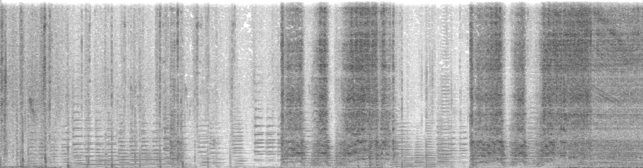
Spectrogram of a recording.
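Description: A car engine turns over and sputters to life, coughing and revving loudly in uneven bursts with brief drops, with no voices.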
